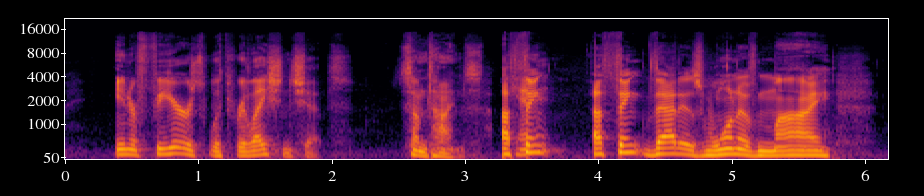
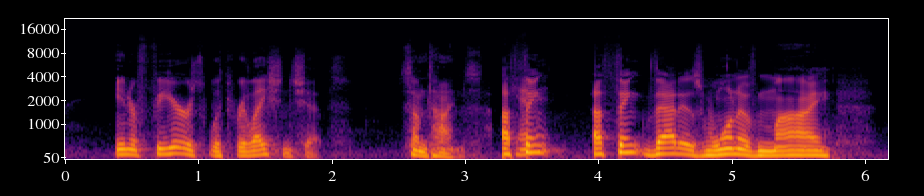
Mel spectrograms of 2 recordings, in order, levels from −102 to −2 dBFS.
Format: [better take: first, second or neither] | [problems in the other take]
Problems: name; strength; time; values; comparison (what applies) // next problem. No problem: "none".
first | muffled; very; fading above 2 kHz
